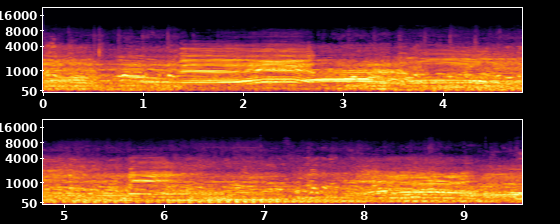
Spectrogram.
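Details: Repeated drawn-out lowing from cattle at Ambari livestock market, where Sahiwal bull calves are traded; rising-then-falling moos come in waves, with constant crowd chatter and talk of prices underneath.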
